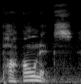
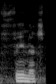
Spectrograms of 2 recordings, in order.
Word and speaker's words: Phoenix: And in those last five games, this was verse New York, LA, Las Vegas, and Pahonics. I know you normal people pronounce it Phoenix, but I call it Pahonics.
